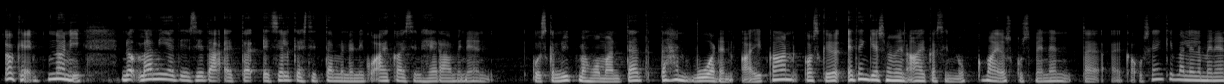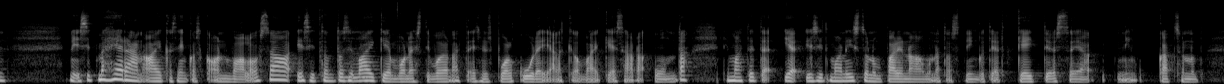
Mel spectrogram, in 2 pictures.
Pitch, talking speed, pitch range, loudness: 165 Hz, 200 wpm, 145-195 Hz, -26 LUFS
